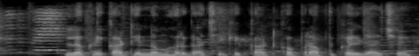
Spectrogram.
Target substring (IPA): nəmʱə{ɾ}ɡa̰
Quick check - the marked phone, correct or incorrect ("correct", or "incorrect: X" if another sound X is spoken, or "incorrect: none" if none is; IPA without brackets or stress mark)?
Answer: correct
